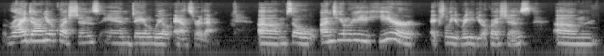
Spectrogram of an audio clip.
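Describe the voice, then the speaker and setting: Slow-talking woman host. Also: on the low side. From Romania. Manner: slow, halting, many fillers. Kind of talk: hosting an online book event. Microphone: video call.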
